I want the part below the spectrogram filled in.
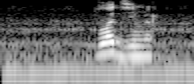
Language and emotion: Russian, neutral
